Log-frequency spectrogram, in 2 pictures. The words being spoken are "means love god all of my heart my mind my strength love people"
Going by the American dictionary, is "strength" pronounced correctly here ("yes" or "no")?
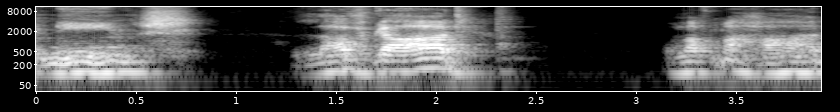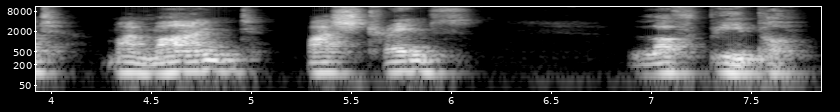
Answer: yes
